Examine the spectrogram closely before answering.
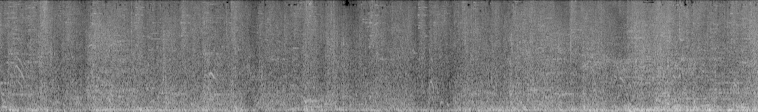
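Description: Spells crackle and blast in a video game battle.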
